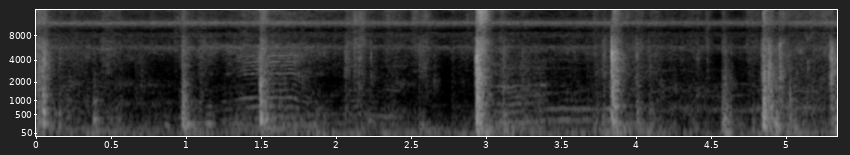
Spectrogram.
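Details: Goats in a growing herd with many new additions, the female goats multiplying fast; several short wavering, harmonic bleats rise and fall between sharp knocks and bangs, with a speaking voice over a low hum.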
